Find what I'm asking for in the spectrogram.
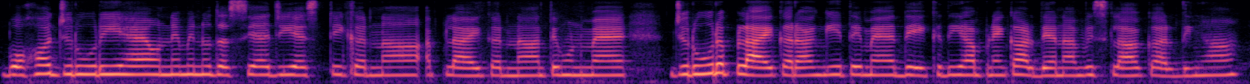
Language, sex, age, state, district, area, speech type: Punjabi, female, 18-30, Punjab, Ludhiana, urban, spontaneous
